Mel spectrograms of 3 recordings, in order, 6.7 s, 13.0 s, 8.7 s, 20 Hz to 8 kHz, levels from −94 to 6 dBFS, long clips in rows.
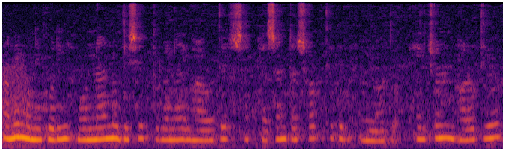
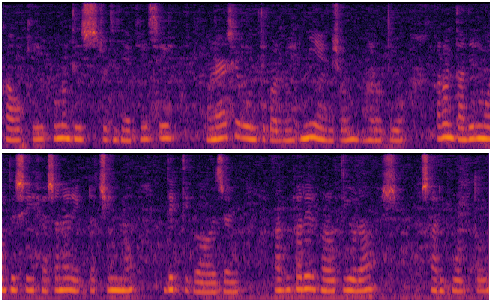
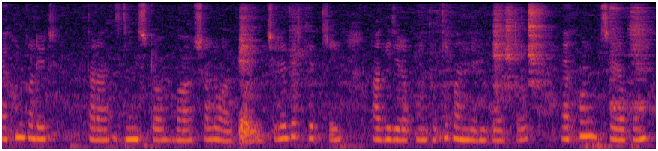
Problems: constant background noise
